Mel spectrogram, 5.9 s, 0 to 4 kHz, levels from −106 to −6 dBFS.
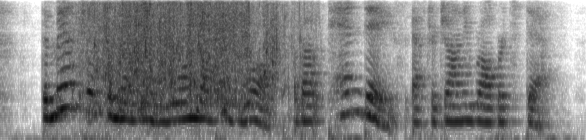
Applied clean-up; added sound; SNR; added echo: none; Water / Splash, splatter; 3 dB; reverberation time 0.3 s.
